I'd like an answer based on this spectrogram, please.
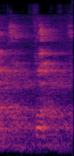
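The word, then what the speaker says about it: אבא: 너희는 다시 무서워하는 종의 영을 받지 아니하고 양자의 영을 받았으므로 우리가 아빠, 아버지라고 부르짖느니라. 아멘. 아빠, 아버지 이렇게 되어 있는데 원래 원어의 발음은 아바입니다. 그러니까 아바, 아버지 이렇게 되어 있는데 좀 아빠, 아버지 우리 말이랑 좀 비슷하죠.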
